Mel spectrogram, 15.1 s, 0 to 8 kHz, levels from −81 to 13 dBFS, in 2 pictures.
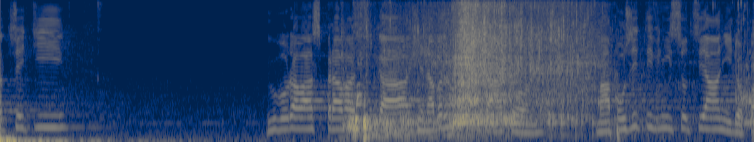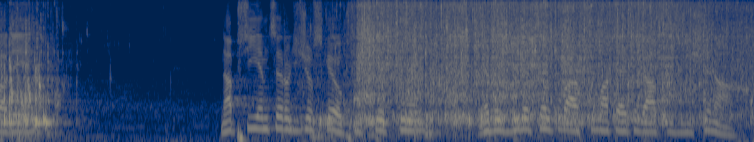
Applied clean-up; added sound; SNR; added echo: none; Toilet flush; -5 dB; none.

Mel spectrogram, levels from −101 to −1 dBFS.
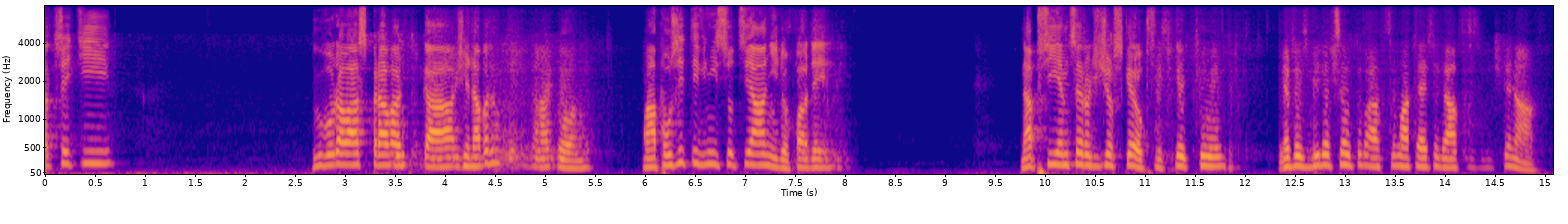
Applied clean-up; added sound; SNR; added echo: neural mask model DeepFilterNet 3.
